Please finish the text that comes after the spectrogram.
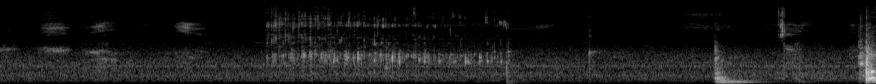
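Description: Warm water is poured in short bursts with drips and trickles in between, close and fairly quiet, with a few louder knocks near the end.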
